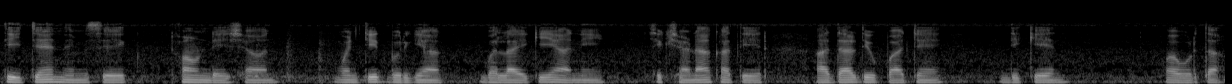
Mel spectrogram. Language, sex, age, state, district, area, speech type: Goan Konkani, male, 30-45, Goa, Quepem, rural, read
